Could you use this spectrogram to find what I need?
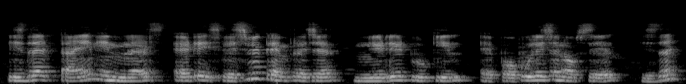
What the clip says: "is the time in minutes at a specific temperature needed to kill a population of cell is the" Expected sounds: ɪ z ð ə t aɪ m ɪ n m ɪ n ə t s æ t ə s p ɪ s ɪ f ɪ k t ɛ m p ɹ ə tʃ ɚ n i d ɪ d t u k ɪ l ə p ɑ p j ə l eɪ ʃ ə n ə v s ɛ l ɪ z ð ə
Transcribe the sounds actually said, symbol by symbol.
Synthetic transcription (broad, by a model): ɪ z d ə t aɪ m ɪ n m ɪ n ə t s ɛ t ə s p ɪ s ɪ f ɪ k t ɛ m p ɹ ə tʃ ɚ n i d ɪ t u k ɪ l ə p ɑ p j ə l eɪ ʃ ə n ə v s ɛ l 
